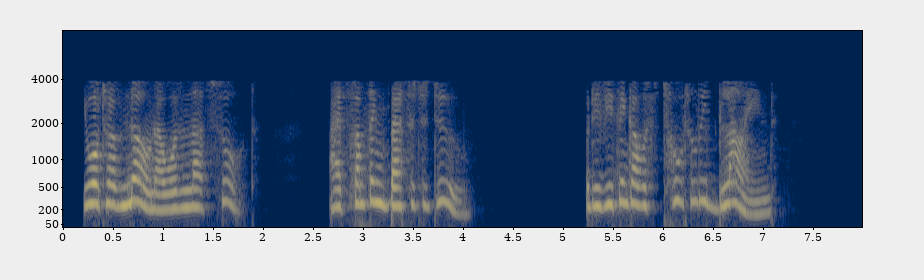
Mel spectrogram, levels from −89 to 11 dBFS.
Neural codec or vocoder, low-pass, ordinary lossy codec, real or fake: none; 7.2 kHz; AAC, 16 kbps; real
